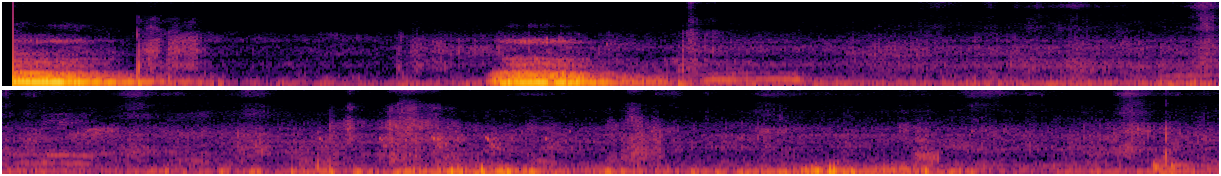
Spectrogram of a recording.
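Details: An African lion at a lion breeding farm gives two deep, rumbling roars a few seconds apart, then goes quiet.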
